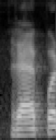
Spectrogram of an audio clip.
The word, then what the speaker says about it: wrapper: रैपर में जो silent letter है वो है W।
